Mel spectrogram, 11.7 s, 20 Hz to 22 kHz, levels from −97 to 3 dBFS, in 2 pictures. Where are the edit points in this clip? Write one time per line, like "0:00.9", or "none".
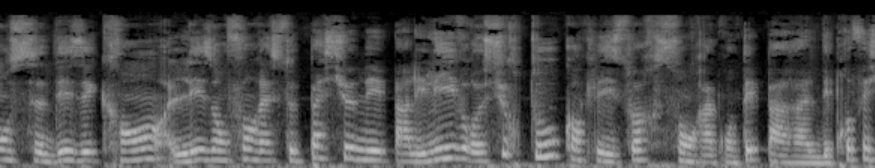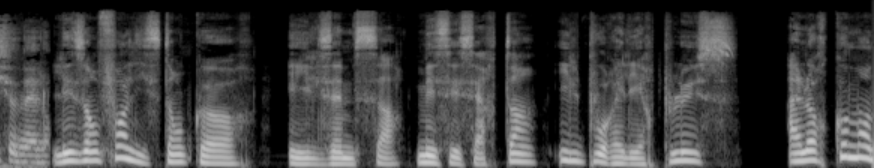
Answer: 0:08.6
0:09.5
